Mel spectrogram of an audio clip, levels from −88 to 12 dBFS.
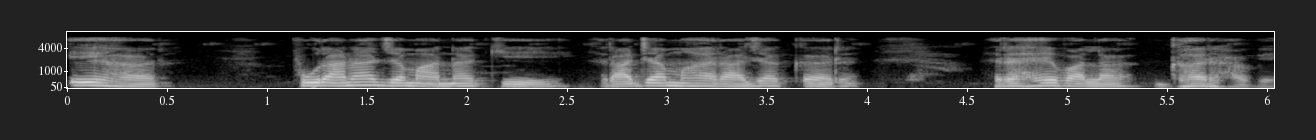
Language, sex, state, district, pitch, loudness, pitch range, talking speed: Surgujia, male, Chhattisgarh, Sarguja, 135 Hz, -16 LUFS, 125-160 Hz, 110 wpm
